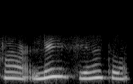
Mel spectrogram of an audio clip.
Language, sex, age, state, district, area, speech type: Hindi, female, 18-30, Madhya Pradesh, Balaghat, rural, conversation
